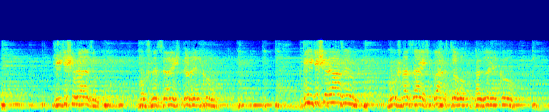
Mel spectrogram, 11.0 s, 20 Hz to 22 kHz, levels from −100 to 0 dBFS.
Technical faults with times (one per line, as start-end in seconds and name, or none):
none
